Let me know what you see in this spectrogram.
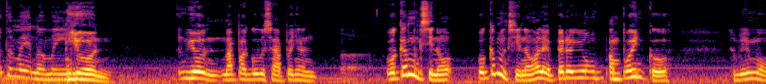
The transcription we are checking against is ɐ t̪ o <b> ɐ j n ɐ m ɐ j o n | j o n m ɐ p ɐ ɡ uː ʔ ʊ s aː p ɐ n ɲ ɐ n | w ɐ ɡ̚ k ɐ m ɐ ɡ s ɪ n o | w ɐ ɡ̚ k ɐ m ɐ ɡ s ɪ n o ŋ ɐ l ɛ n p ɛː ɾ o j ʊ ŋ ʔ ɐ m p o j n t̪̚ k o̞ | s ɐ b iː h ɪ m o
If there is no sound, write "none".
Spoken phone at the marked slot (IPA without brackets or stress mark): m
